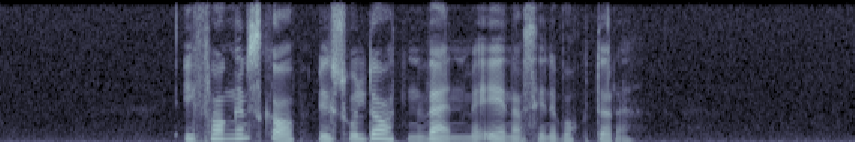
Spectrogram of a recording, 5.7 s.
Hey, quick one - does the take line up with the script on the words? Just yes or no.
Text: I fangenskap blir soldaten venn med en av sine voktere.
yes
